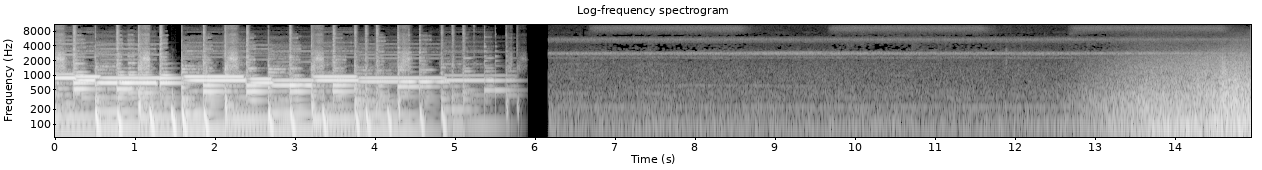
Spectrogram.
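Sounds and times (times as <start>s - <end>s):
crickets chirping: 6.2s - 14.9s
low rushing noise: 12.9s - 14.9s.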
